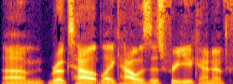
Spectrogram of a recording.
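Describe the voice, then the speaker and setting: A man with an extremely low voice hosts a relaxed round-table conversation. He rambles and circles back, leaning on filler words. The sound is dry and close. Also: moderate pace, no room sound. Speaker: podcast host. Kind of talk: casual round-table chat. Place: fishing lodge.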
